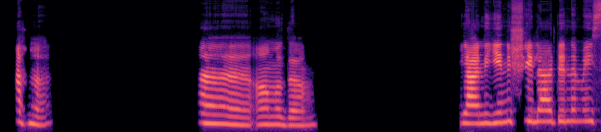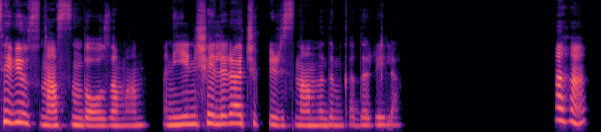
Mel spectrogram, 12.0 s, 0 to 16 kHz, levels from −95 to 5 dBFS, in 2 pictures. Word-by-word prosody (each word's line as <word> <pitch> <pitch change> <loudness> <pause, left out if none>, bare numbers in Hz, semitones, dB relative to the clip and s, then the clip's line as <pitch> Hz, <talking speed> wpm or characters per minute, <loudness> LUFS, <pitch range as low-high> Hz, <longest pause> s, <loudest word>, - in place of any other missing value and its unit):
Hı 300 - +5
hı. 220 +3 -5 1.5
He, 260 - +5 0.5
anladım. 215 -1 -2 1.4
Yani 255 0 +7
yeni 280 +3 +5
şeyler 305 0 +3
denemeyi 310 0 0
seviyorsun 280 -8 -1
aslında 200 +1 -3
o 190 0 -5
zaman. 195 +1 -9
Hani 210 -1 -4
yeni 230 +1 -2
şeylere 240 +1 0
açık 250 -1 -3
birisin 200 -1 -7
anladığım 195 0 -6
kadarıyla. 205 0 -12 1.5
Ha 340 -1 +4
ha. 295 -2 -1
220 Hz, 105 wpm, -24 LUFS, 200-270 Hz, 1.5 s, Yani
